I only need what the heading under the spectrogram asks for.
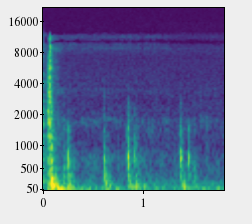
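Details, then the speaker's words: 2003/04 Mustang Cobra HVAC: vacuum-operated mode doors switching floor to vent give quiet soft clicks and brief puffs in small clusters as mode changes; normal vacuum actuator operation. "you hear that that's all vacuum so that's why you can hear that"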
